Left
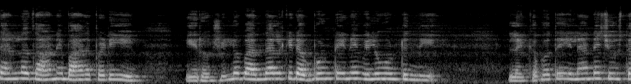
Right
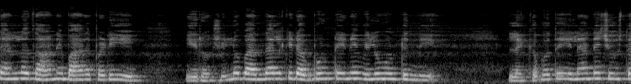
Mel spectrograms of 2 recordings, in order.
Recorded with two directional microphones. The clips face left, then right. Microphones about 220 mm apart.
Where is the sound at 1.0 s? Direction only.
35° right (ahead or behind).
